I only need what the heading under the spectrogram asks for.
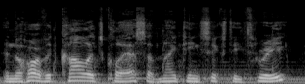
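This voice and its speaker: A man in his eighties opens a podcast with a carefully read, formal introduction. His voice sits a little high for a man. Clear instrumental music plays behind him. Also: moderate pace. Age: 80s. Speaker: podcast host. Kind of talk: scripted introduction. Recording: spoken over clear music.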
